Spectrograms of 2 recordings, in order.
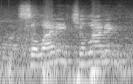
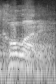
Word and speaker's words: Coletti: Now let's take it to the ring with little referee Chris Chiletti? It's Chris Coletti.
